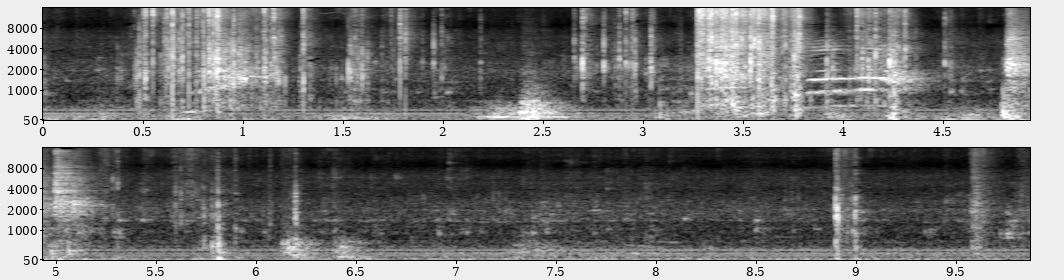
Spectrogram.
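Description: Foil Pokémon booster pack wrapper being torn open and crinkled by hand, in two loud bursts of crinkling about half a second in and just past three seconds in, followed by a few lighter rustles and ticks as the cards are handled.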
